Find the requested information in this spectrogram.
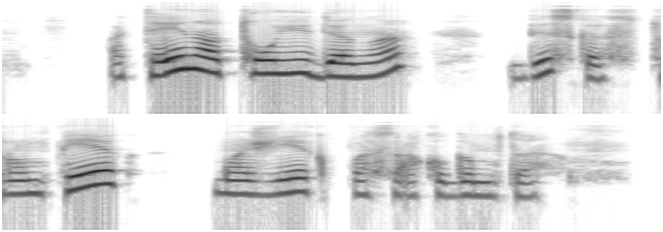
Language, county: Lithuanian, Vilnius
